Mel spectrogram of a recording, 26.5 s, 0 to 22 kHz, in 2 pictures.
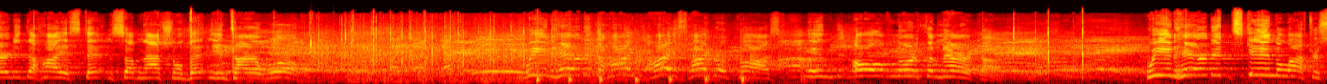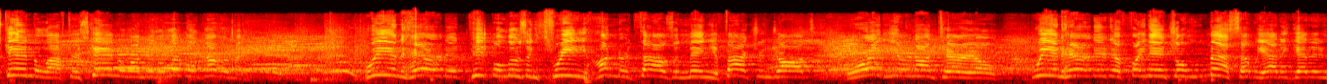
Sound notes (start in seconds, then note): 6.3 applause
